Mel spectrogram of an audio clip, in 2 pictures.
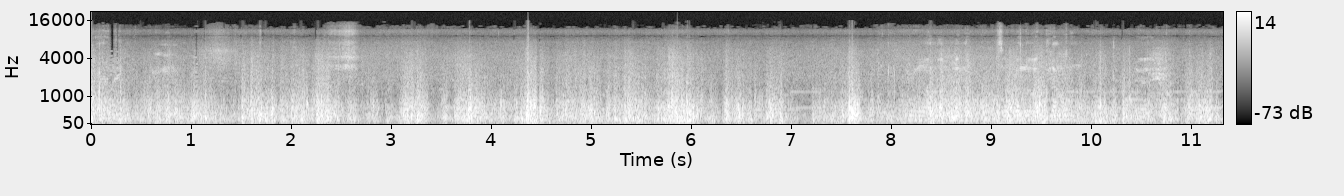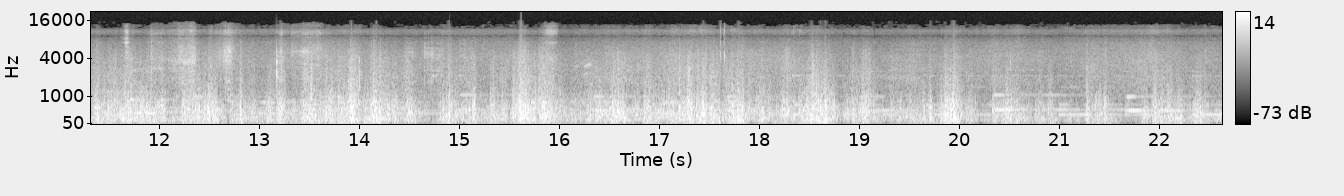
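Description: Strong wind buffeting the microphone: a loud, uneven rumble that surges and drops in gusts.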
